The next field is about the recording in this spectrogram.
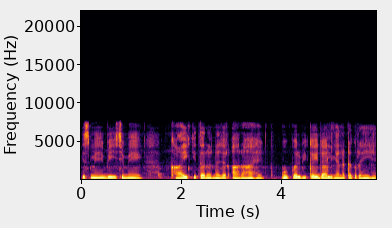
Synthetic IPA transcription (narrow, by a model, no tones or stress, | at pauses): ɪsmẽbiːt͡ʃmẽkʰaːikit̪ɐɾəɦnɐzəɾaːɾɐɦaɦɛːuːpəɾbʱikɐiɖaːlijãlɐʈəkɾɐɦĩɦɛ̃ː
